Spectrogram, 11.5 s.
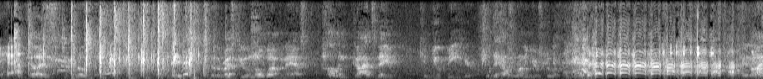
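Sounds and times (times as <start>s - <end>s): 
laughter: 0.0s - 1.0s, 8.3s - 11.4s
audience clapping: 0.0s - 3.3s
speech: 2.6s - 9.1s, 10.0s - 11.4s.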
